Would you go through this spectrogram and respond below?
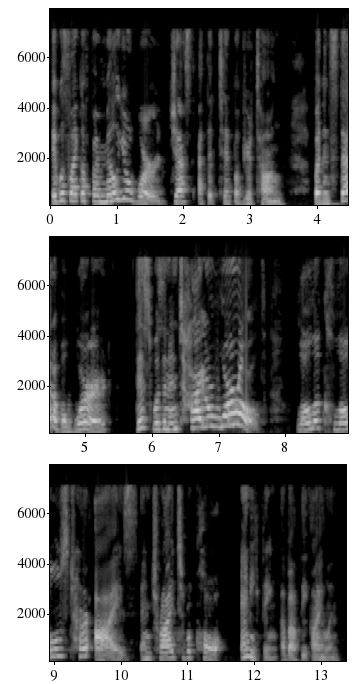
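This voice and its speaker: A woman reads a children's storybook aloud with a very lively, swooping delivery. She narrates like an animated schoolteacher, higher than average in pitch. The recording is slightly dull and lo-fi. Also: unhurried. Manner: animated, acts out the dialogue. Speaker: teacher reading a picture book aloud.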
